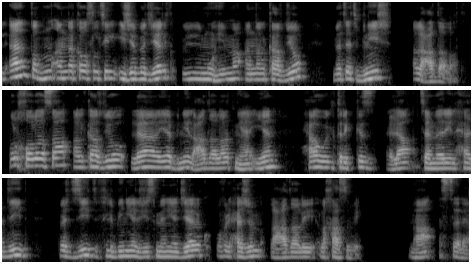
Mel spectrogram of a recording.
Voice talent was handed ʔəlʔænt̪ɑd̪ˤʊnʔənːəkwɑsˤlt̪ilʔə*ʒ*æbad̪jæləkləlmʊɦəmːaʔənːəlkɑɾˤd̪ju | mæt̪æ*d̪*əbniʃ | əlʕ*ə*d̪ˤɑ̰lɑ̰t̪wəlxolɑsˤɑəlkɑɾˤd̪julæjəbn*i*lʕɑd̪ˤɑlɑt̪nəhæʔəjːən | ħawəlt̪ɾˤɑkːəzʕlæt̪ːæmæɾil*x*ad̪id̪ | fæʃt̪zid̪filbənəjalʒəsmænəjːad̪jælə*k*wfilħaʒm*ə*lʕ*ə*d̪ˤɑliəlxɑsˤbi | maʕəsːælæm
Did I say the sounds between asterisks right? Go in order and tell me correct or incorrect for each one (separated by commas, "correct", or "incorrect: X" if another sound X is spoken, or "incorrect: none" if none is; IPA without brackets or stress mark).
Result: correct, incorrect: t̪, incorrect: ɑ, correct, incorrect: ħ, correct, correct, incorrect: ɑ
